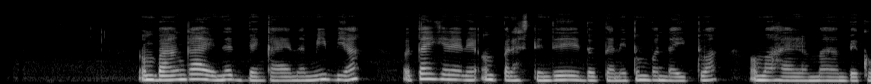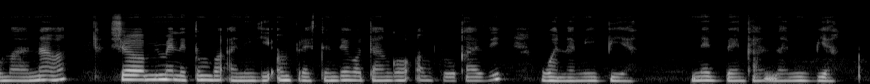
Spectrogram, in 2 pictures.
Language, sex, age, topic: Oshiwambo, female, 25-35, finance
